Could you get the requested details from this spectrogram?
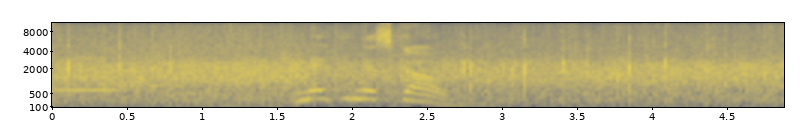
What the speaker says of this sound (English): as we applaud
